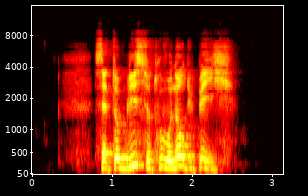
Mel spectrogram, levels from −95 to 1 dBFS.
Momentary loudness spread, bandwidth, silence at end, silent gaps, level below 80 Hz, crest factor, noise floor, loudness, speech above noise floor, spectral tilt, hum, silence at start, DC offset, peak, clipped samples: 10 LU; 9 kHz; 0.65 s; none; -64 dBFS; 16 dB; -55 dBFS; -16 LUFS; 39 dB; -5 dB/octave; none; 0.8 s; under 0.1%; -2 dBFS; under 0.1%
